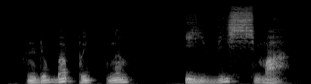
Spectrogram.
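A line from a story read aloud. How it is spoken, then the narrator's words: Mutter. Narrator (Russian): пробормотал Пуаро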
